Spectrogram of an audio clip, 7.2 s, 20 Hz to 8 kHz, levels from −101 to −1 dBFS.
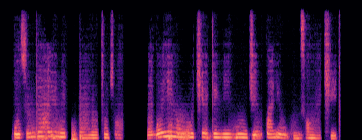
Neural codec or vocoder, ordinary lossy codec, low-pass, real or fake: codec, 44.1 kHz, 0.9 kbps, DAC; none; 7.2 kHz; fake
